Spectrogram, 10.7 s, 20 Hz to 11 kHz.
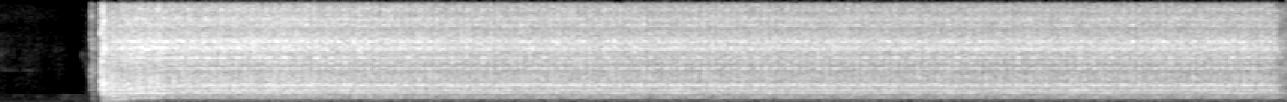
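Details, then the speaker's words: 1999–2000 Kawasaki Mule 550 barn find, unrun 2–3 years, borrowed battery, on choke: strong, even cranking for ten seconds without firing; owner suspects no spark or no fuel, not confirmed; cranks but will not start. "Okay. Well, I mean, that sounds like it's turning over real well. It just, I don't know if it doesn't have spark or we're not getting gas to her."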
